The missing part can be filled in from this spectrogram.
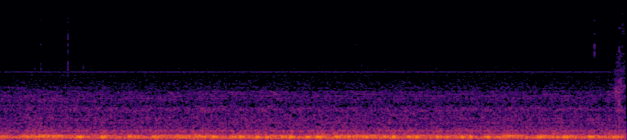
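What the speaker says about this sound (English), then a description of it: "Now hopefully you can hear some of my hard drives spinning around." Low steady whirring hum of spinning computer hard drives and cooling fans in a room, faint and constant throughout with slight fluctuation, no talking.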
